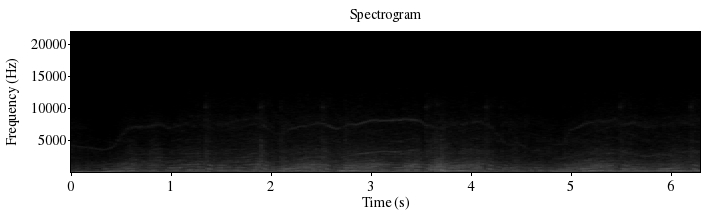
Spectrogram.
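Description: A race car in a racing video game makes a steady engine whine that rises and falls as gears shift, with occasional tire squeal. It sounds moderately loud and continuous.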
